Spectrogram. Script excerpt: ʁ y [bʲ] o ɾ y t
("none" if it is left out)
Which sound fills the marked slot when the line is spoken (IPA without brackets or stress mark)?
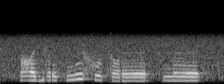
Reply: bʲ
